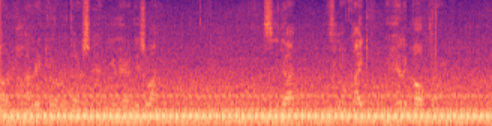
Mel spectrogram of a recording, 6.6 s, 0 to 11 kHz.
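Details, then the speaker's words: 2014 Ford Escape while driving, heard from about 35 to 90 km/h, worse turning left: steady low drone with even wub-wub pulse about twice a second; mechanic diagnosed worn front driver-side wheel bearing. Wheel bearing hum. "there's some noise on the driver side front wheel um but i i didn't know until my until the mechanic told me that it's the bearing in front driver side wheel"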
